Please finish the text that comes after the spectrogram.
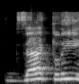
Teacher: Here the second syllable is stressed.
